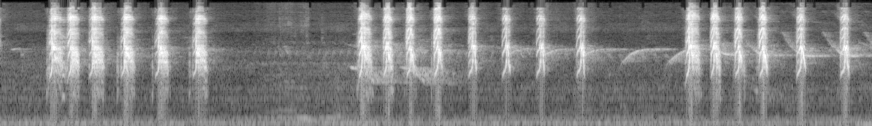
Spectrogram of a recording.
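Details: Long-tailed shrike calling in quick bursts of hard, rasping chack notes, four to six per burst, separated by short pauses with faint thin whistles; a lure to make silent shrikes respond.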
